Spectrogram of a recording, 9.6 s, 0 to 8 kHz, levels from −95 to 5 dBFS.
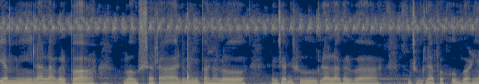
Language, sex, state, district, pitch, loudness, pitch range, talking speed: Bhojpuri, male, Uttar Pradesh, Gorakhpur, 105 Hz, -36 LUFS, 105-110 Hz, 110 wpm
